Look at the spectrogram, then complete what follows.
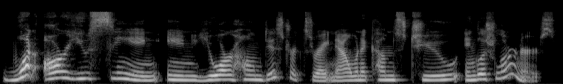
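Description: A woman hosting an education podcast, reading a clear, measured introduction and then interviewing guests. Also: mid-range voice, animated, a little mellow. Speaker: podcast host.

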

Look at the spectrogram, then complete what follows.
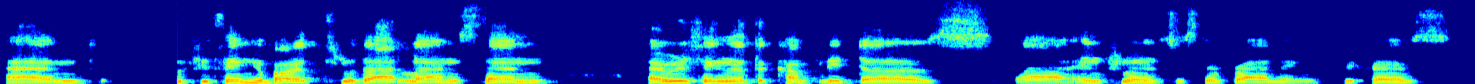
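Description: A man's voice: mid-range voice, steady tone, moderate pace, no echo, lo-fi sound. A man from Iceland answering interview questions as a guest, picking his words hesitantly and thoughtfully. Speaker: podcast guest, agency CEO.

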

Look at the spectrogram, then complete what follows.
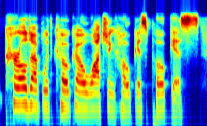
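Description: A woman's voice: fairly low pitch, steady tone, moderate pace, dry recording. A woman co-hosting a podcast in casual, conversational film discussion. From United States, Missouri. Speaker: podcast co-host.

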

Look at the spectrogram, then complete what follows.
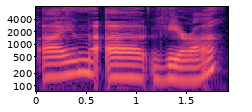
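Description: A woman's voice: low voice, very slow, a little mellow. A young woman whose first language is French, chatting casually as a podcast guest, hesitant and full of fillers. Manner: hesitant, full of "like" and "um", laughs often. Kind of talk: casual conversation.

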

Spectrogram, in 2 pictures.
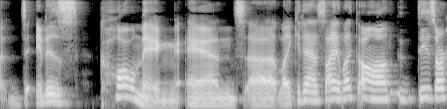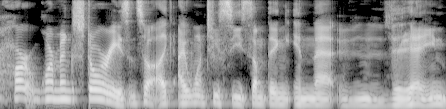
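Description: A man co-hosting a podcast in casual chat, animated, with halting, repetitive phrasing. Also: lowish voice. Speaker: podcast co-host.

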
